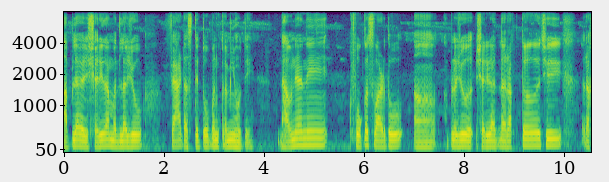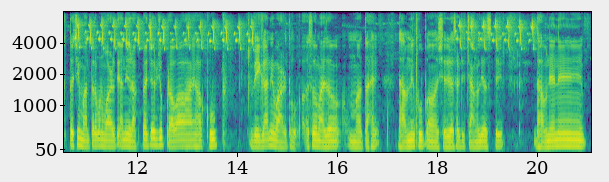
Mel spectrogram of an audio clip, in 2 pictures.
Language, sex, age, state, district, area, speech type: Marathi, male, 18-30, Maharashtra, Nagpur, rural, spontaneous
